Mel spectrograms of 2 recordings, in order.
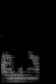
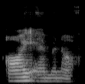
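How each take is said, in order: First: It is said weakly, without conviction. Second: It is said forcefully, with strong conviction.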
